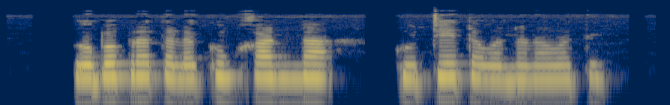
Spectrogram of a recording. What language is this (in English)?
Pashto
